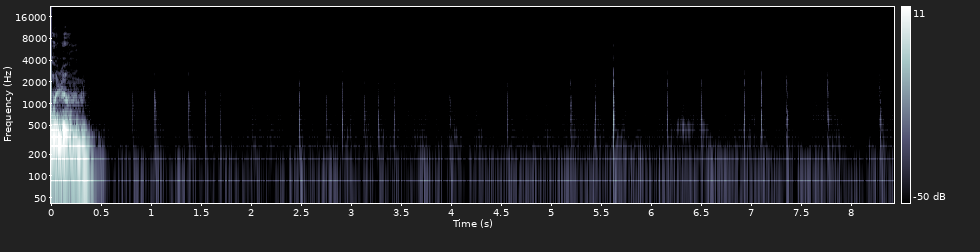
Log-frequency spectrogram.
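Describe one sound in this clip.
A pen taps and scratches faintly on a tablet.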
